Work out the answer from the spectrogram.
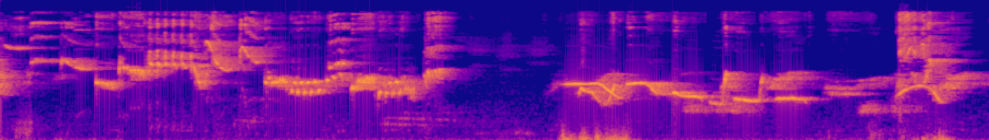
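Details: White-rumped shama used as a lure song: varied loud whistled phrases, rising and falling slurs and rapid high twittering, with a gap of silence midway and low thumps beneath some phrases.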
